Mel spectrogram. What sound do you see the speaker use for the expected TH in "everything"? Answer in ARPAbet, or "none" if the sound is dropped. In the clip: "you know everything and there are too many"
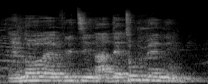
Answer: T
